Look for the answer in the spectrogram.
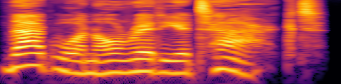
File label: female human error minion attacked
